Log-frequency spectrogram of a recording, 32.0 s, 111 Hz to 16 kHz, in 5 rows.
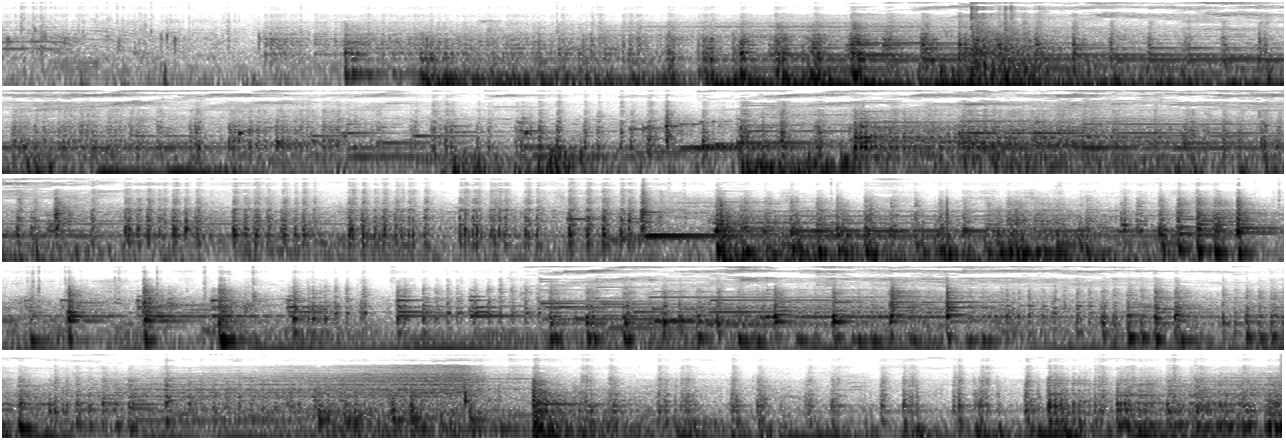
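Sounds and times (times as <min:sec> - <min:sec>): marching band percussion music: 0:01.7 - 0:32.0
mallet bell-like notes: 0:03.6 - 0:14.9, 0:15.8 - 0:28.7.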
